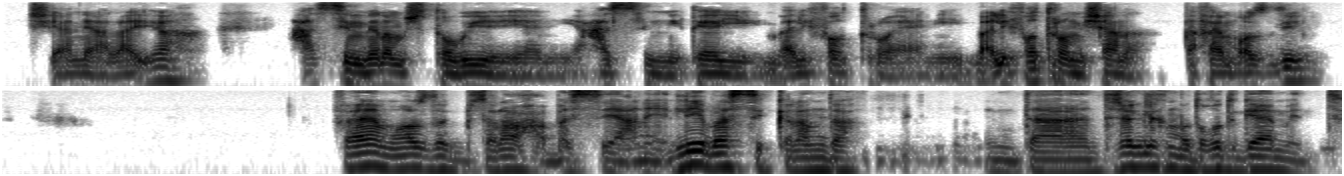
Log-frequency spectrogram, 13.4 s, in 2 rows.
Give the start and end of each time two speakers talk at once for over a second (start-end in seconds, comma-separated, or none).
none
